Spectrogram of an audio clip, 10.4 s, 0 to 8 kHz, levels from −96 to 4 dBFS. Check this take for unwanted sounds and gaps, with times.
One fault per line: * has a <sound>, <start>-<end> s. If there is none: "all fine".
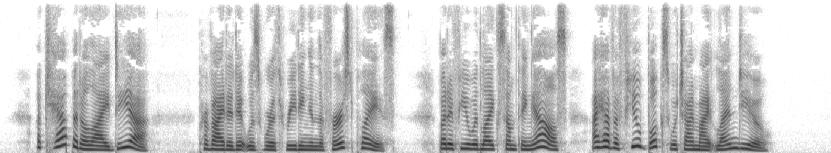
all fine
